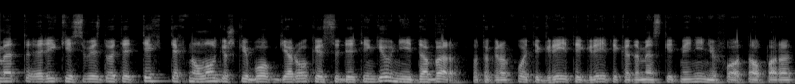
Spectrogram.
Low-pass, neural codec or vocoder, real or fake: 10.8 kHz; none; real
